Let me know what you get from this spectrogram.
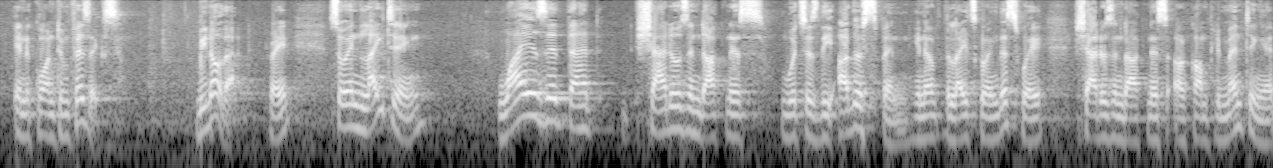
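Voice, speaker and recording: Spoken with a non-native accent, the clip carries noticeable background noise and audible room echo. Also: man. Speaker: lighting designer. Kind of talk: conference talk. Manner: hesitant, many fillers.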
